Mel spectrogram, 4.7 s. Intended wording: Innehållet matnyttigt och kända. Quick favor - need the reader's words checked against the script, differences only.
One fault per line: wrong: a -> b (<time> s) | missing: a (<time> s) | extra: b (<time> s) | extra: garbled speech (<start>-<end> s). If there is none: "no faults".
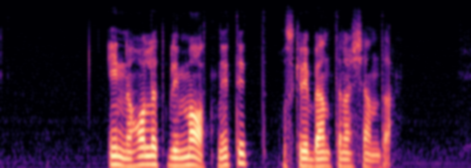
extra: blir (1.6 s)
extra: skribenterna (2.9 s)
